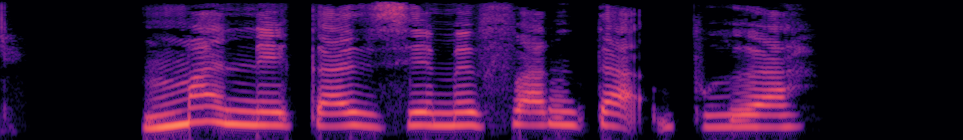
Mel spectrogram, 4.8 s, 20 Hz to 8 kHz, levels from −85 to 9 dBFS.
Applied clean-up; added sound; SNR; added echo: none; none; none; none.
